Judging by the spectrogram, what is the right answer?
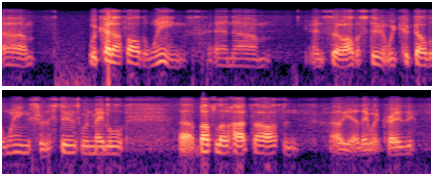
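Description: A man talks with long, frequent pauses and big swings in loudness. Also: moderate pace. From Alabama. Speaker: chef and caterer. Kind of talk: interview.

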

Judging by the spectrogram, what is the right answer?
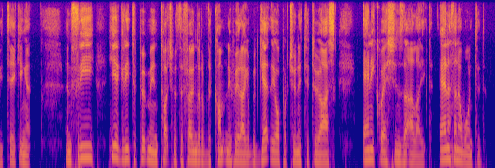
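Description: A man at a medium pitch, talking at a fairly quick pace with fairly even intonation. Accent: Scottish. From Scotland. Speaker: health podcast host and supplement seller. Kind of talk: scripted narration.

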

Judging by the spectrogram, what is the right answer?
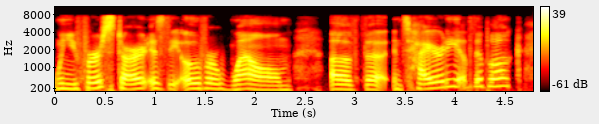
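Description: In an ordinary speaking voice, a woman talks at a medium pitch with lively intonation. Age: 50s. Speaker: fitness expert and author. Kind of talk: interview.

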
